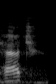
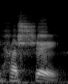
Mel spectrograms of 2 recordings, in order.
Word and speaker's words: Hatch: Is it Hatch? Um, it's actually Hashe. Hashe, but that's the French guy. That's how they say it. But yeah, but it's like with an H.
